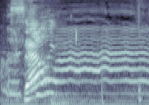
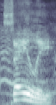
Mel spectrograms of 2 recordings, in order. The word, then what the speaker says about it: Saley: How do you say that, BJ? Sally? Saley. Saley, there you go, Sale.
